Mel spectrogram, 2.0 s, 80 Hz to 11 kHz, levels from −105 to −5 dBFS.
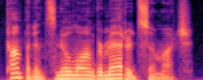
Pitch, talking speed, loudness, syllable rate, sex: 125 Hz, 175 wpm, -17 LUFS, 6.4 syllables/s, male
